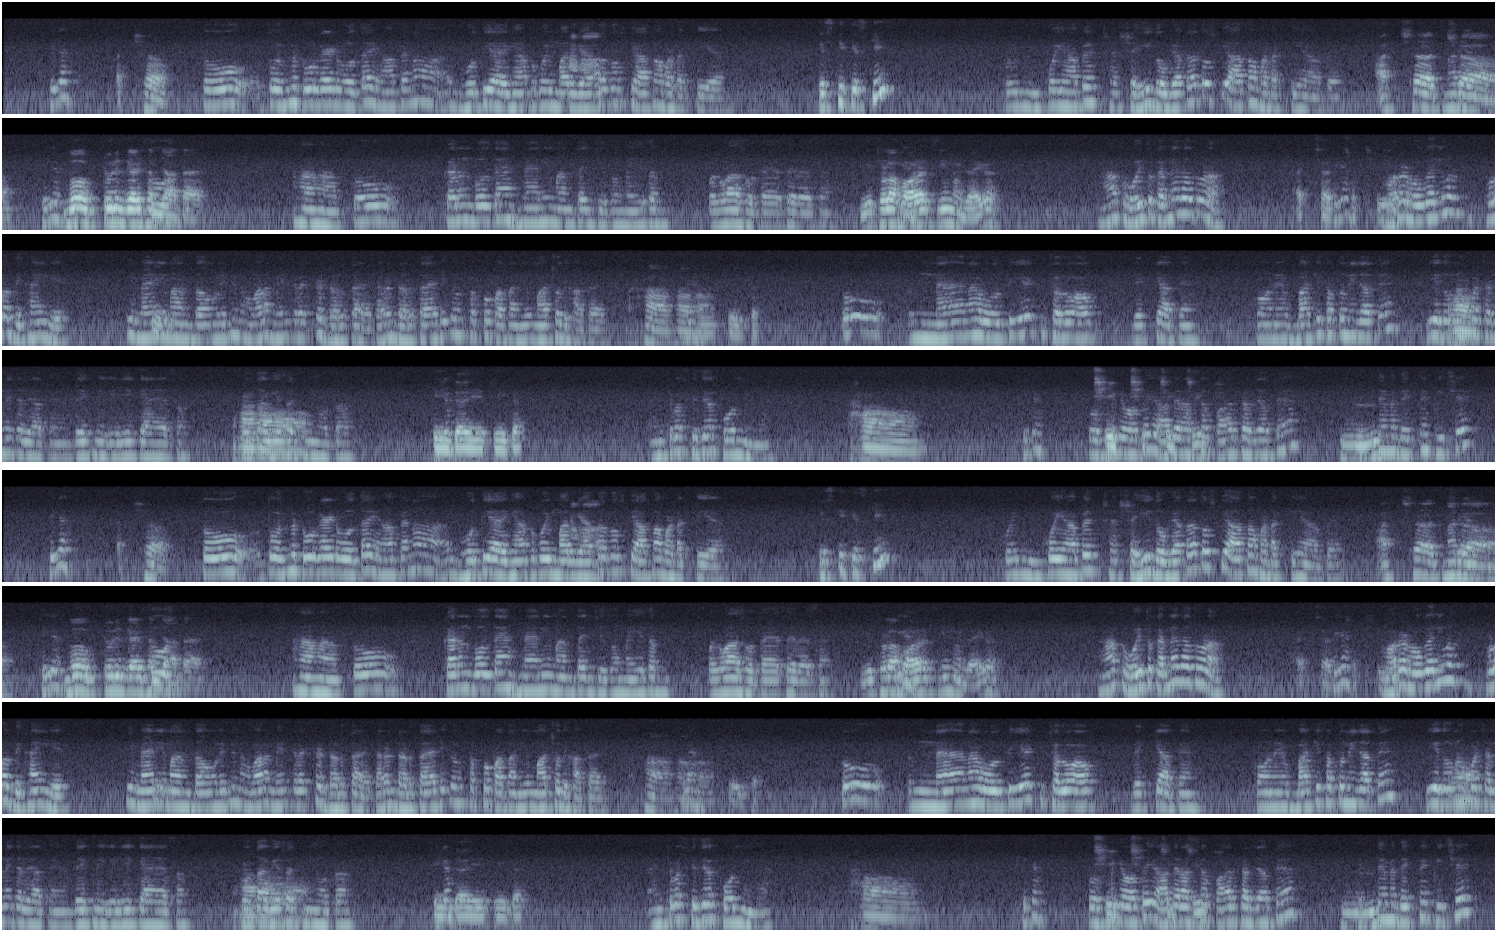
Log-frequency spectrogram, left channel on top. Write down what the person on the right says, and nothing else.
ठीक है
तो तो इसमें टूर गाइड बोलता है यहाँ पे ना भूतिया है यहाँ पे कोई मर
गया था तो उसकी आत्मा भटकती है
कोई कोई यहाँ पे श- शहीद हो गया था तो उसकी आत्मा भटकती है यहाँ पे
मर गया था ना ठीक है
तो उस
हाँ हाँ तो करण बोलता है मैं नहीं मानता इन चीजों में ये सब बकवास होता है ऐसे वैसे
ठीक
है
हाँ तो वही तो करने था थोड़ा
ठीक है
हॉरर
होगा नहीं बस थोड़ा दिखाएंगे कि मैं
नहीं मानता हूँ लेकिन हमारा मेन कैरेक्टर डरता है करण डरता है ठीक है और सबको पता नहीं है माचो दिखाता है
ठीक
है
तो नैना बोलती है कि चलो आओ देख के आते हैं कौन है बाकी सब तो नहीं जाते हैं ये दोनों
ऊपर चलने चले जाते हैं देखने के लिए क्या है ऐसा
होता
भी है, सच नहीं होता ठीक
है
इनके पास किसी का फोन नहीं है
ठीक है तो
उसमें क्या होता
है ये आधे
रास्ते
पार कर जाते हैं
इतने में देखते हैं पीछे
